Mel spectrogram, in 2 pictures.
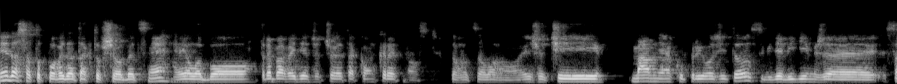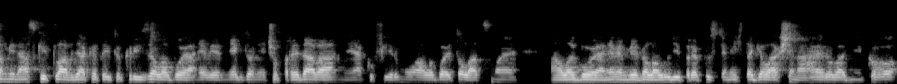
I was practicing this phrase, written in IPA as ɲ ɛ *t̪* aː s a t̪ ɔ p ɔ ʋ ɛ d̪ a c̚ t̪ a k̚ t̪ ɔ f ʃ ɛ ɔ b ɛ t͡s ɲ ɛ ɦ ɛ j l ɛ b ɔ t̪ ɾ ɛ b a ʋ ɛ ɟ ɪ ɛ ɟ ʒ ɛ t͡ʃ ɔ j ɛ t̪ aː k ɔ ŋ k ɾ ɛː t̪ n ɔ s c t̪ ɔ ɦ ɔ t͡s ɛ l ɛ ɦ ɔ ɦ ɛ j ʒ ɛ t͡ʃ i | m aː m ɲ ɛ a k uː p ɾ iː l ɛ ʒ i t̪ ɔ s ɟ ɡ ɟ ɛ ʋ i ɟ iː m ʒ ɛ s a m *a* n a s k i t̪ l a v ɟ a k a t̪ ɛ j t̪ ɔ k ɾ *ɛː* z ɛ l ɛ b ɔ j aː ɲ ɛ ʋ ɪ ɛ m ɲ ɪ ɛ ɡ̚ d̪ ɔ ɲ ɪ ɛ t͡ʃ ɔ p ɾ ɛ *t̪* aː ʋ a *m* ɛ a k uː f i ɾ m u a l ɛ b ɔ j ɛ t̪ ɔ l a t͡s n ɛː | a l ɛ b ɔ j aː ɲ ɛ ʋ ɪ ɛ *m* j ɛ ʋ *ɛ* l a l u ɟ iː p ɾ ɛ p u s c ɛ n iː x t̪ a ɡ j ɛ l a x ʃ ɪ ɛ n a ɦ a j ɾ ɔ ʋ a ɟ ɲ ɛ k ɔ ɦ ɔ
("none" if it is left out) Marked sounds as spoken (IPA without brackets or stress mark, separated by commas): d̪, i, iː, d̪, ɲ, m, ɛ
